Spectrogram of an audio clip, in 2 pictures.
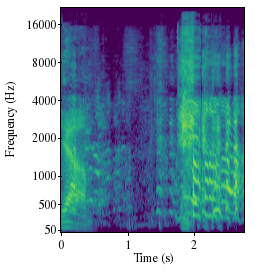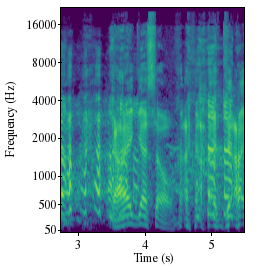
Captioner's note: some laughter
